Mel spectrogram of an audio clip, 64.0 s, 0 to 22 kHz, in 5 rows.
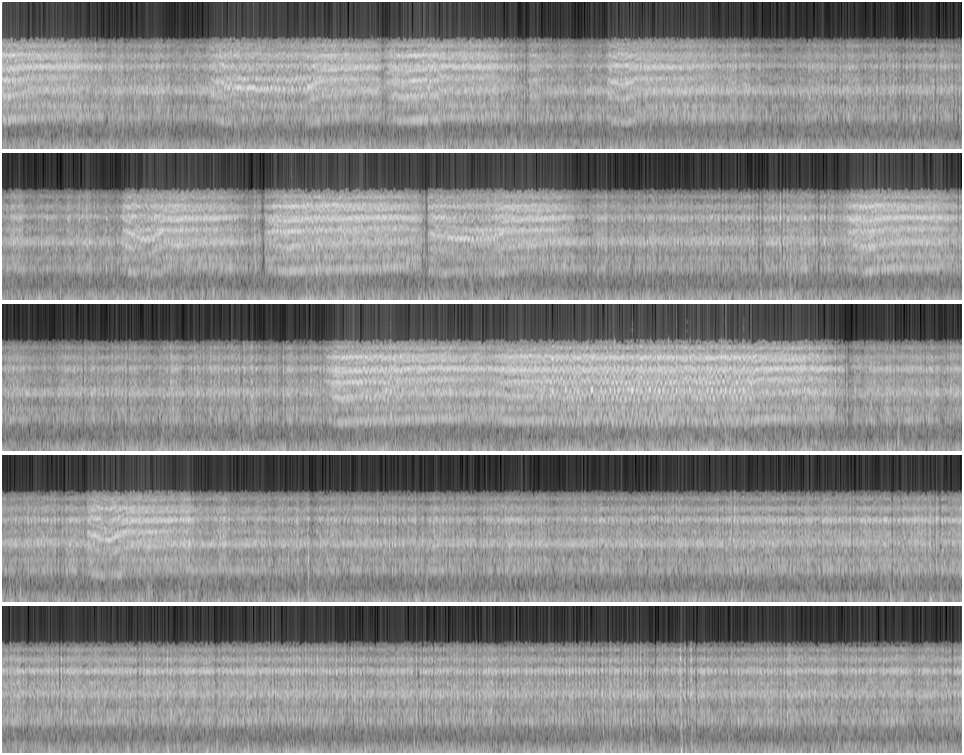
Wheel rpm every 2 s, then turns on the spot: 220, 220, 220, 230, 230, 240, 230, 230, 220, 210, 230, 230, 230, 230, 230, 220, 210, 200, 230, 230, 230, 230, 230, 230, 230, 230, 230, 230, 230, 230, 230, 230.
none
